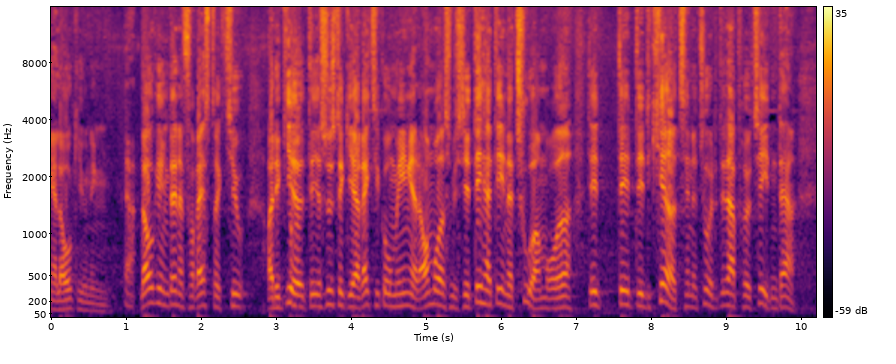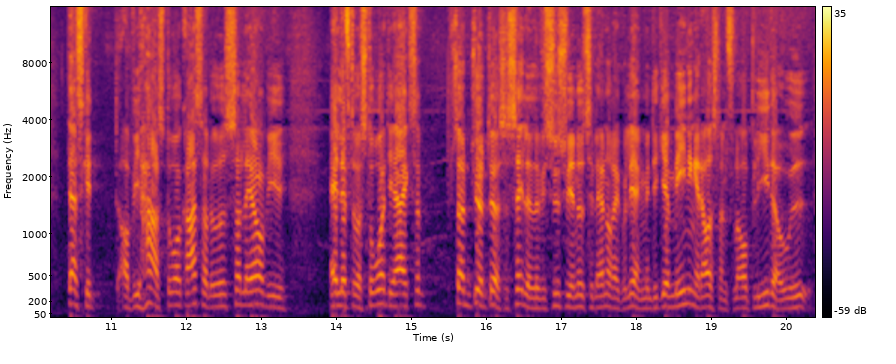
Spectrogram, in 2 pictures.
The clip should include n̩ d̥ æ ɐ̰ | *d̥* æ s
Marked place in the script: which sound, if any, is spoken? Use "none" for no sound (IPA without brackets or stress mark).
d̥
